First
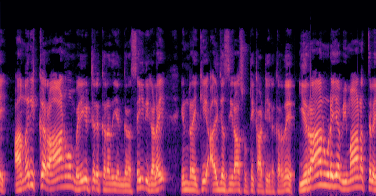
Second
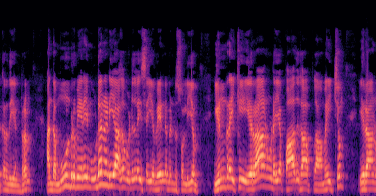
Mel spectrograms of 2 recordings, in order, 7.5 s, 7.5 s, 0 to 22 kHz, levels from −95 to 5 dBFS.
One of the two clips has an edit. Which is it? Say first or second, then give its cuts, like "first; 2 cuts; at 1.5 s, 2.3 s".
first; 1 cut; at 5.9 s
